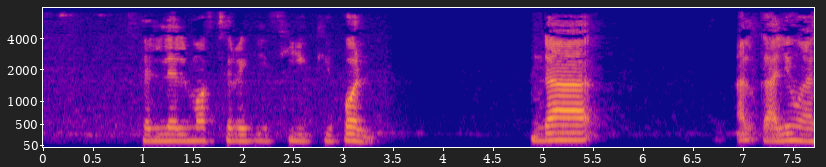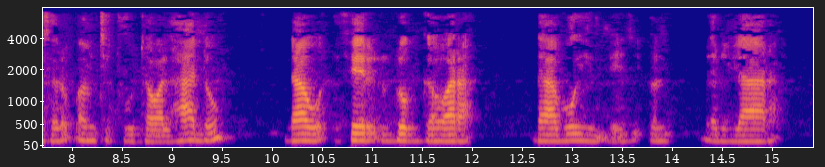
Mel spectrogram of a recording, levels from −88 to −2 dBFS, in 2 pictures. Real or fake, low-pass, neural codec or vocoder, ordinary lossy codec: real; 7.2 kHz; none; MP3, 32 kbps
